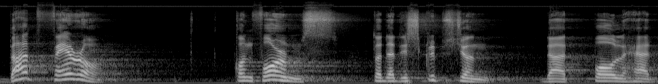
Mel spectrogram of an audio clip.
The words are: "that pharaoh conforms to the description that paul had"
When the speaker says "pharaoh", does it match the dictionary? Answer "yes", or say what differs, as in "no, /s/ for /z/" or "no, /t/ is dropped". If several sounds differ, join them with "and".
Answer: yes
